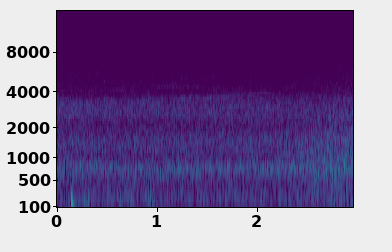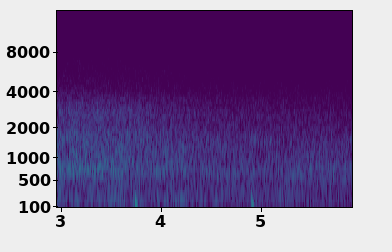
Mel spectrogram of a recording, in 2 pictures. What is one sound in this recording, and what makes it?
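A football is kicked with sharp, dull thuds now and then.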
